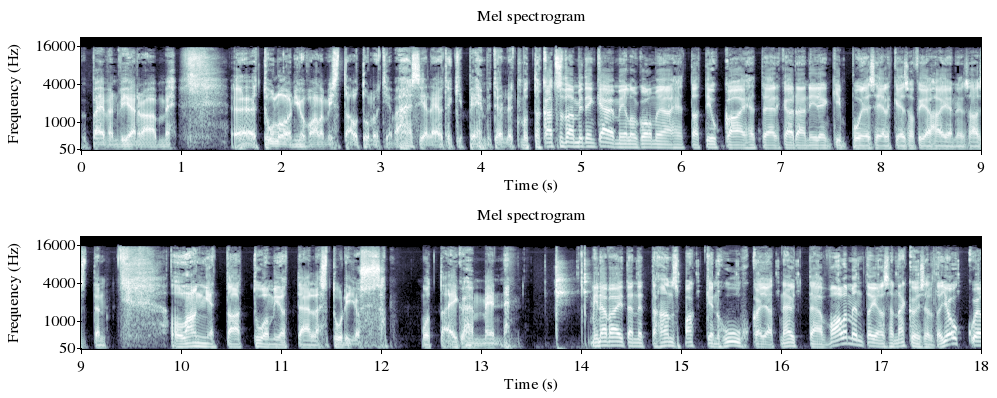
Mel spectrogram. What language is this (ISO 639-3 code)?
fin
